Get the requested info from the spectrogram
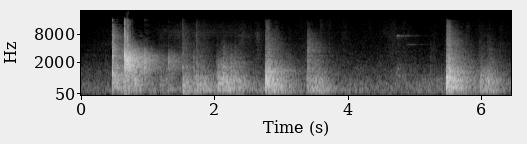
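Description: A pool break shot: the cue cracks into the cue ball and the cue ball smashes into the rack, then the scattered balls clack against each other and the cushions in several further knocks, with one more sharp ball strike near the end.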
